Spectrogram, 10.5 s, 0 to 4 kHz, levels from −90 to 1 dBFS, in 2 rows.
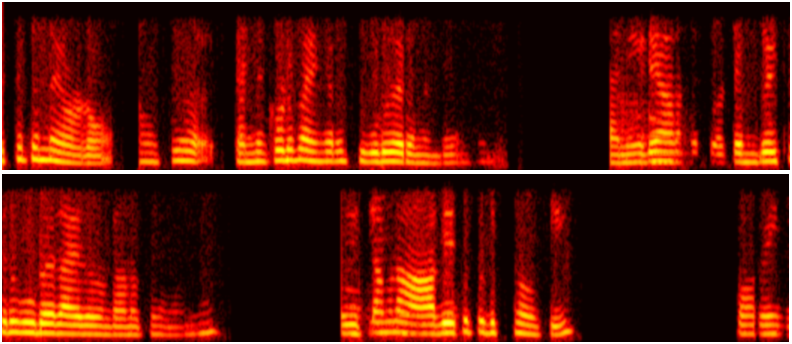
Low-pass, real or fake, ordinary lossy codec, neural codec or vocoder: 3.6 kHz; real; Opus, 64 kbps; none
